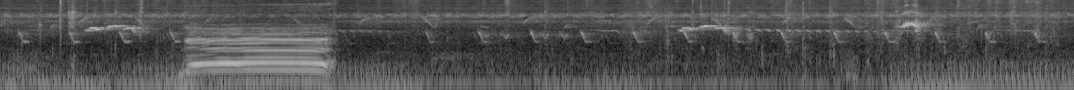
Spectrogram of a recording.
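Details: A tame bull calls the females while the herd walks to the pen. One strong moo of about a second, steady and rich in harmonics, surrounded by repeated high bird chirps and tweets.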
